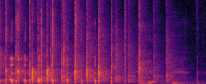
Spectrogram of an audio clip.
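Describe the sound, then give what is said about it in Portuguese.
Quick, irregular hand clapping, sharp and fairly loud, runs for about two seconds and then thins out, with a brief voice sound near the end. “palmas, palmas para ele.”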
